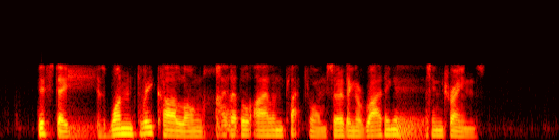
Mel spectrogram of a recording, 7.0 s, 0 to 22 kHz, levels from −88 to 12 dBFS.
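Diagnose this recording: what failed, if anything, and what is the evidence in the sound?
The whole clip passed through the G.729 codec at 8 kbit/s (codec stage). The speech sounds rough and slightly synthetic, rebuilt from a filter, pitch predictor and sparse pulses. On a spectrogram, energy stops at a hard ceiling at 4 kHz, with smeared, grainy harmonics below it.

VoIP packet loss concealed by the speech codec (network stage) occurs at 0.87–1.29 s, 2.52–3.0 s and 4.98–5.36 s. The first and last gaps each lose about 340 ms, which points to 17 packets. The middle one loses 240 ms scattered over 440 ms, with a longest run of 120 ms. The decoder extrapolates from its last pitch and filter into a buzzy tone or coloured noise that fades, and the speech stays weak or distorted as frames rebuild. A spectrogram shows frozen, repeating harmonic stripes that dim.

Loose connector crackle (analogue wiring stage) appears at 1.68–1.83 s and briefly at 4.35–4.37 s. 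A worn contact making and breaking chops the signal, producing irregular scratchy bursts. The waveform shows jagged spikes and dropouts, and the spectrogram shows broadband vertical streaks.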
